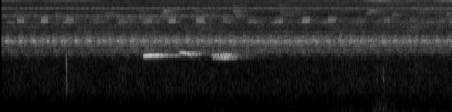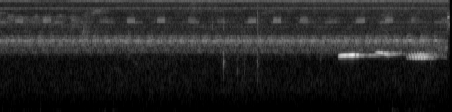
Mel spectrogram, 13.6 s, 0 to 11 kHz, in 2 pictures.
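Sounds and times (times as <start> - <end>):
pheasant cuckoo calling: 2.1 - 3.7, 11.8 - 13.5.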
